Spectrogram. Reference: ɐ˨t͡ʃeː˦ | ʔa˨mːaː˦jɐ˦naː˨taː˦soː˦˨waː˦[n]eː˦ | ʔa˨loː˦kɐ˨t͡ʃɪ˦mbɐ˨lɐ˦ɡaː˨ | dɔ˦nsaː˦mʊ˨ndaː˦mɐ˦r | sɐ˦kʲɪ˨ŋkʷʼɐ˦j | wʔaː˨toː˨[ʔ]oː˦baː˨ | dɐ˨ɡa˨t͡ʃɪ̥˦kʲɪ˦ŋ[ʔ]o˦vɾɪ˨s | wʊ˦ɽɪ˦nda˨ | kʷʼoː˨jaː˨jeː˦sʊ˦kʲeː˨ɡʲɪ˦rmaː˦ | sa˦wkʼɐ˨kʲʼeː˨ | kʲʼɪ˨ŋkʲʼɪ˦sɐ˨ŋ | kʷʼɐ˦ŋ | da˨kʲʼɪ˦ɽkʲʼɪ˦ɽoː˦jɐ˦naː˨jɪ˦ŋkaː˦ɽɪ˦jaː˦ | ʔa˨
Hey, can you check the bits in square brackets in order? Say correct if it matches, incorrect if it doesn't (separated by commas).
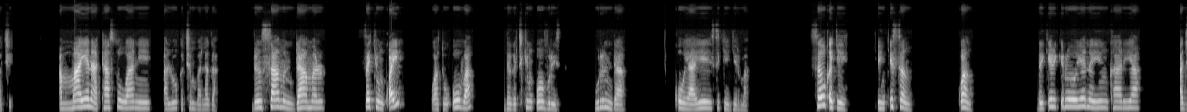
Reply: correct, correct, correct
